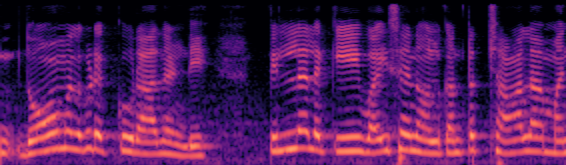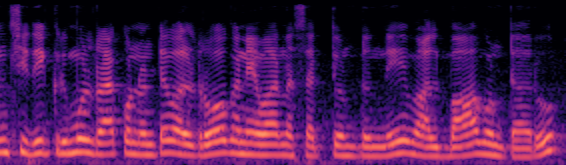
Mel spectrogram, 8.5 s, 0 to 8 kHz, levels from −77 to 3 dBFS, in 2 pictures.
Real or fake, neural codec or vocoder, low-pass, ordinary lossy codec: real; none; 7.2 kHz; none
